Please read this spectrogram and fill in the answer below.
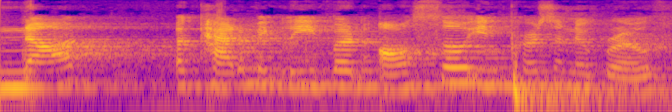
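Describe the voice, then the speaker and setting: A woman with a Vietnamese accent speaks at a high pitch. Room echo is audible, and there is noticeable background noise. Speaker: graduating student speaker. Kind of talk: commencement speech. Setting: stage with audience.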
